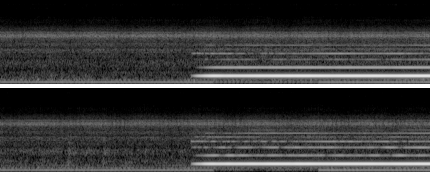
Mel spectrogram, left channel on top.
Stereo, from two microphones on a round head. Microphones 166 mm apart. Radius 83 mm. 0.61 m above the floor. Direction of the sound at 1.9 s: 40° right (ahead or behind).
